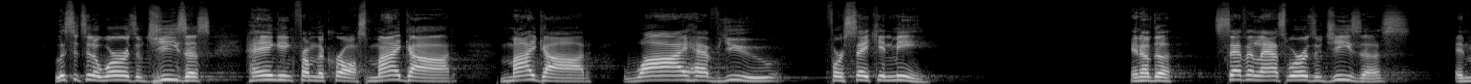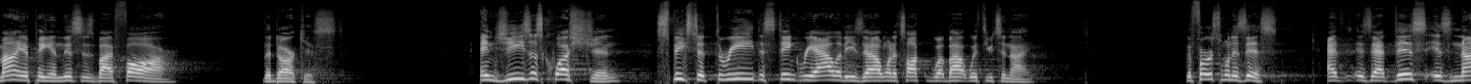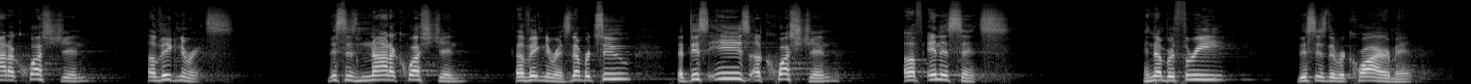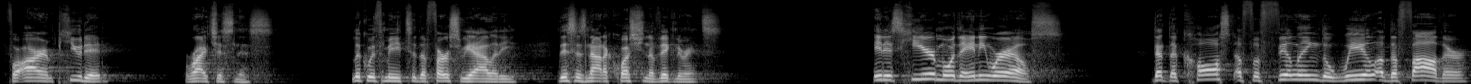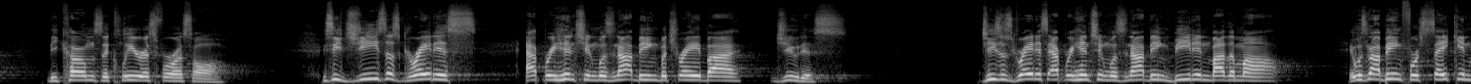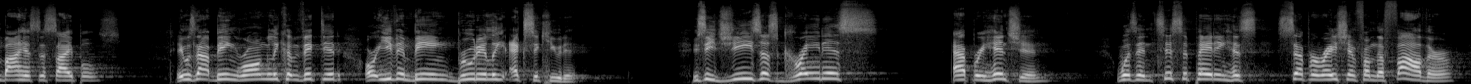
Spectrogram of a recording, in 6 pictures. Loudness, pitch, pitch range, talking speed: -19 LUFS, 195 Hz, 160-225 Hz, 125 wpm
